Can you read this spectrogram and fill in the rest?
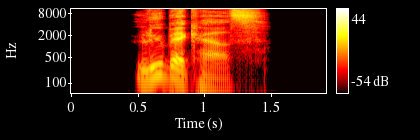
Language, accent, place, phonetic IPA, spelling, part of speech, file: German, Germany, Berlin, [ˈlyːbɛkɐs], Lübeckers, noun, De-Lübeckers.ogg
- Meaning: genitive singular of Lübecker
